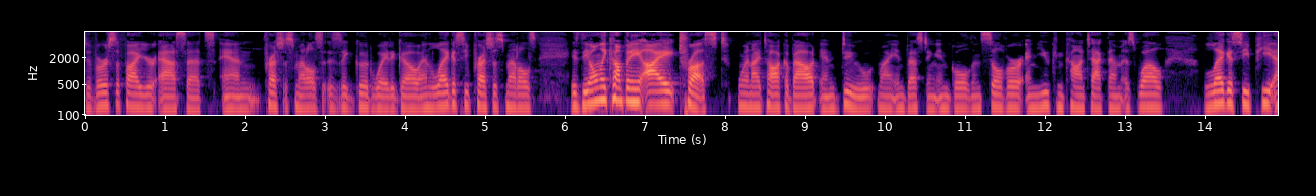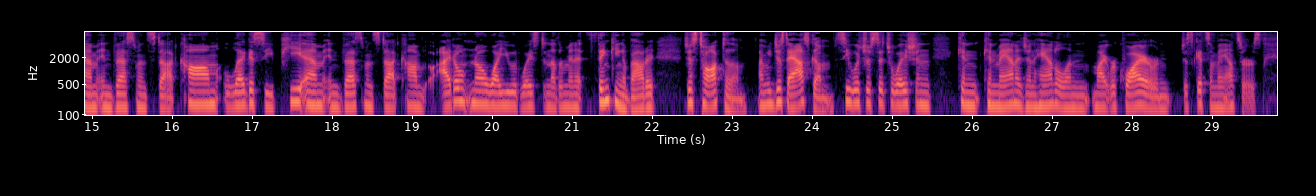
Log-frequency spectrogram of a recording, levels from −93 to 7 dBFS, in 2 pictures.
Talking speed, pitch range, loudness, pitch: 165 wpm, 140-165 Hz, -27 LUFS, 150 Hz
